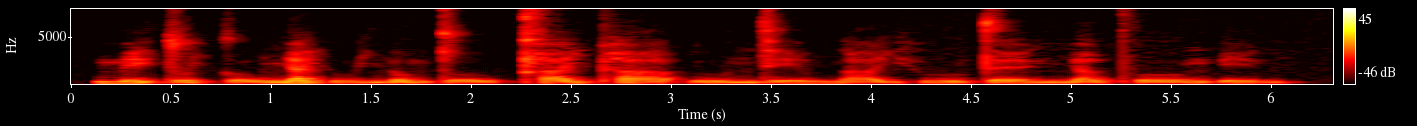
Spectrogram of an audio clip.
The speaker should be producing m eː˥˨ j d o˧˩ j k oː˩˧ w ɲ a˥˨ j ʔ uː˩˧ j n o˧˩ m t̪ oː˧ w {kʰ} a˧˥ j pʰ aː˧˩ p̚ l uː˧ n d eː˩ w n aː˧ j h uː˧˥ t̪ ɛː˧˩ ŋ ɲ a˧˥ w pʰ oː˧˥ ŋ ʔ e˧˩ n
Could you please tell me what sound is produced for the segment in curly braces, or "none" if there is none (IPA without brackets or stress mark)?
kʰ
